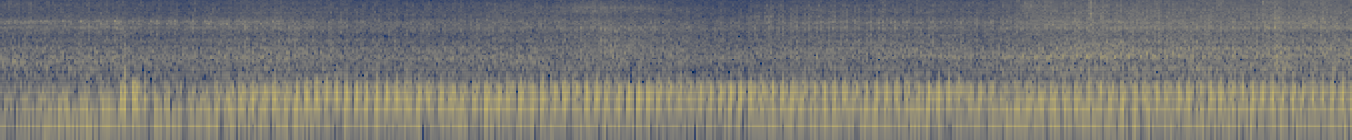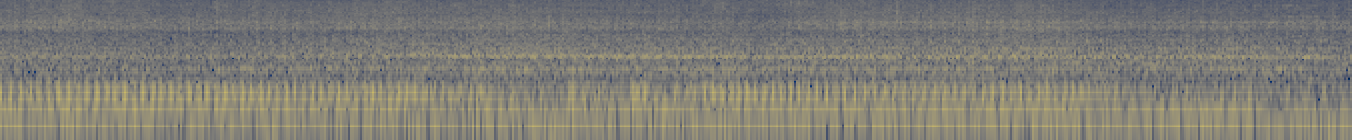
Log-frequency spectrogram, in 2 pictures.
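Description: A motorcycle engine revs up and down as the rider shifts gears.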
